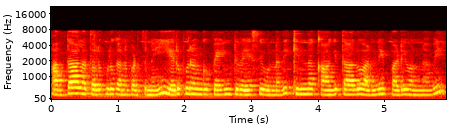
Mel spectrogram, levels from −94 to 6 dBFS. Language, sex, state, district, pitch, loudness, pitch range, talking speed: Telugu, female, Andhra Pradesh, Sri Satya Sai, 210 Hz, -18 LUFS, 200-225 Hz, 130 wpm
